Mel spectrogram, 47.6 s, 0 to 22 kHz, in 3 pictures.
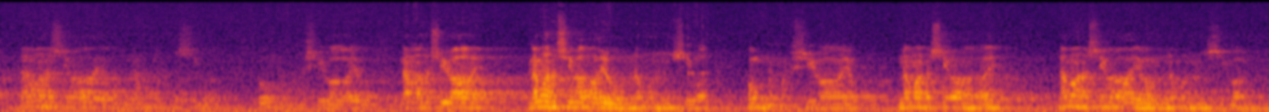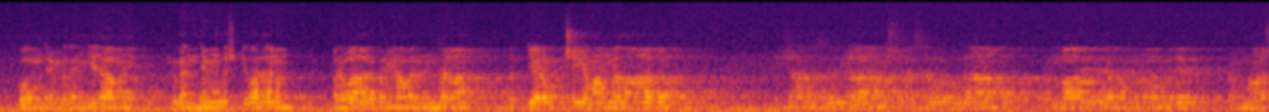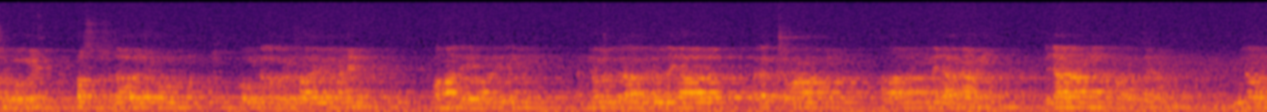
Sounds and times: hum of Kampala resonates in the dome of the temple 0:00.0 - 0:47.5
praying 0:00.0 - 0:47.5

